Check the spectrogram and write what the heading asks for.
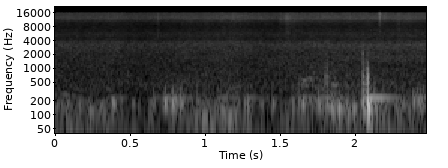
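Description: Faint, irregular low rumble of wind buffeting the microphone.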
